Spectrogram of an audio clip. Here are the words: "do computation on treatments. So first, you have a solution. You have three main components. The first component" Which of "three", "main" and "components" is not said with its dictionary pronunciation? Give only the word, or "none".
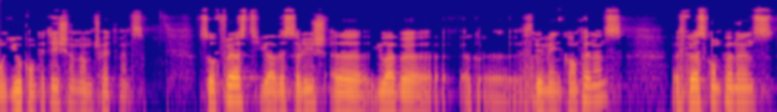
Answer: none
